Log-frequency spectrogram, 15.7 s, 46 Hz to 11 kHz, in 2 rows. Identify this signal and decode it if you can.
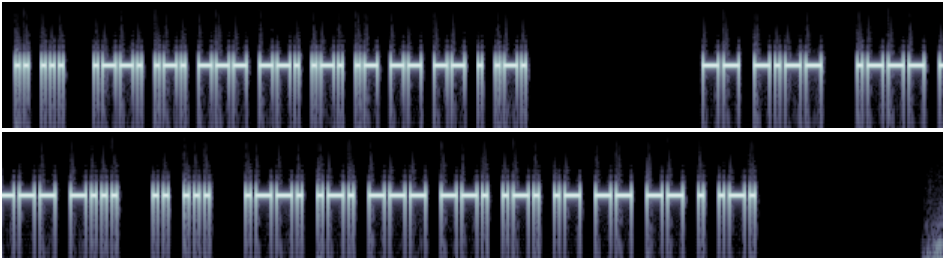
Morse code, heard as a keyed tone, about 30 wpm, 700 Hz. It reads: IS PROGRAMMER MY JOB IS PROGRAMMER
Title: Speed-Racing Common QSO Phrases - 28wpm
